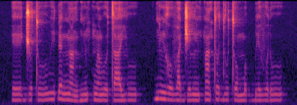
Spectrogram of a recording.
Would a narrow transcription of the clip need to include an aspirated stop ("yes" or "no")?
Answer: no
